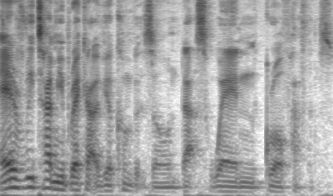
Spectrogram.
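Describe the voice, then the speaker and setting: A man at a moderate pace. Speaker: wedding videographer and podcaster. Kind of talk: podcast conversation. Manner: halting, many fillers.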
